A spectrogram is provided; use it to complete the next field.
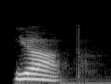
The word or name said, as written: yop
